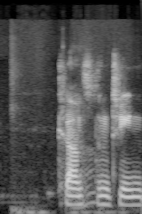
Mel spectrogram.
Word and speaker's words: Constantine: whatever is really interesting Constantine Constantine const team damn it it's time team you know it's it's TI Constantine Titans Constantine Titans Constantine y the biggest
